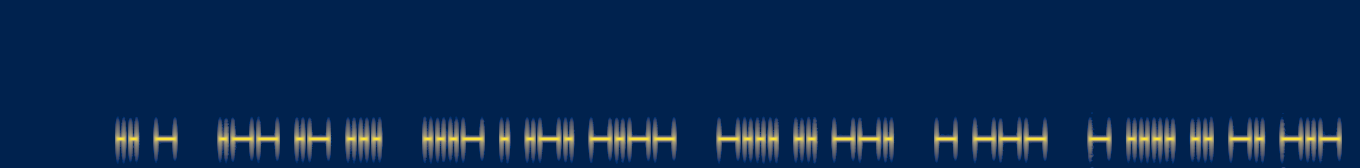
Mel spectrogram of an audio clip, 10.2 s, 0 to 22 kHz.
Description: Morse code, heard as a keyed tone, about 25 wpm, 700 Hz. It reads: IT WAS VERY BIG TO THINK
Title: Sentences from Top 1600 Words 25wpm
